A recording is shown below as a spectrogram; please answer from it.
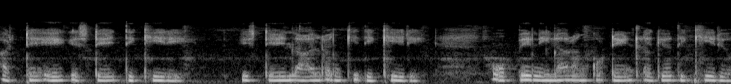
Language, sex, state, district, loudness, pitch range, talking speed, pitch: Rajasthani, female, Rajasthan, Nagaur, -22 LUFS, 185-195 Hz, 155 wpm, 190 Hz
